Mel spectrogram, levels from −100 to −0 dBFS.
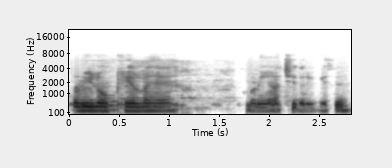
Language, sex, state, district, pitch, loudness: Hindi, male, Uttar Pradesh, Hamirpur, 190 Hz, -17 LUFS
